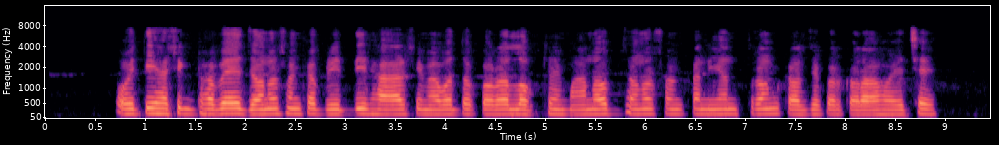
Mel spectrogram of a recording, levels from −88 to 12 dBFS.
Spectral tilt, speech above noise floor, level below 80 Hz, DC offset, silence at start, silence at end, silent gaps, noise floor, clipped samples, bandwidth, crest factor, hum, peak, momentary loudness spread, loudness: -7.5 dB/octave; 58 dB; -62 dBFS; under 0.1%; 0.7 s; 0.55 s; none; -75 dBFS; under 0.1%; 7.6 kHz; 16 dB; none; -2 dBFS; 7 LU; -18 LUFS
